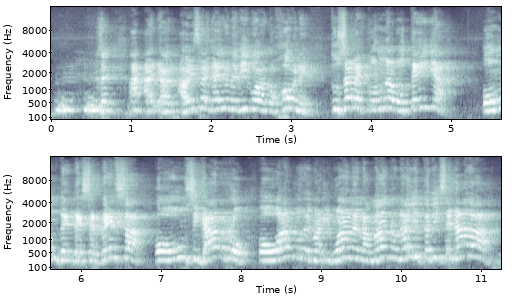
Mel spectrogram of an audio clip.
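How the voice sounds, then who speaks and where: A middle-aged Venezuelan pastor preaches with a strikingly high, bright voice. He tells funny stories with lively energy. He is heard from a distance in a very echoey church hall. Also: moderate pace. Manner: animated preaching with humorous anecdotes. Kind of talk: sermon. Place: church sanctuary.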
